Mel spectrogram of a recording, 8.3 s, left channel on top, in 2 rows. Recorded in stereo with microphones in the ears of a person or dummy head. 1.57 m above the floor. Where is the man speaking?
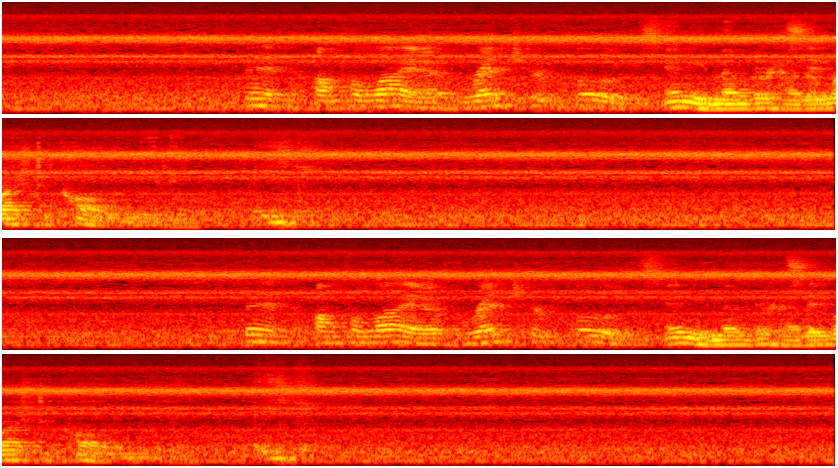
60° left (ahead or behind), 3.5 m.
